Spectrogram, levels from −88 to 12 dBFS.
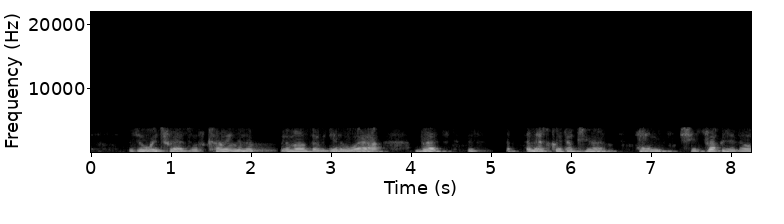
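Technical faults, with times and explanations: Throughout: G.729 codec. The speech has passed through the G.729A codec at 8 kbit/s, which does not send the waveform. It sends a vocal tract filter, a pitch predictor and a few pulses per 10 ms frame, and the decoder rebuilds the voice from these. The damage is plainly audible: nothing above 4 kHz survives, so the sound is band-limited and dull, and the rebuilt excitation gives it a rough, slightly synthetic, buzzy grain.
2.01–2.42 s, 4.83–5.23 s and 6.46–6.56 s: VoIP packet loss concealed by the speech codec. Packets stopped arriving. The first two gaps each hid 360 ms of audio, which fits a burst of about 18 packets. The last gap hid 60 ms, which fits about three packets. Meanwhile the decoder kept repeating its last pitch and filter at falling gain, so the sound smears into a fading buzzy tone or coloured noise. Because each frame builds on the one before, the voice stays weak and distorted briefly after each gap.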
